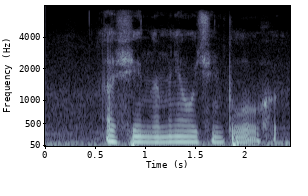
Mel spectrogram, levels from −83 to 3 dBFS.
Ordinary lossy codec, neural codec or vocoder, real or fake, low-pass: none; none; real; 7.2 kHz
